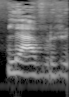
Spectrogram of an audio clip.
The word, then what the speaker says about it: Le Havre: 라브르를 이사 갔어요. 자, 프랑스어에서는 H를 발음 안 해요.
